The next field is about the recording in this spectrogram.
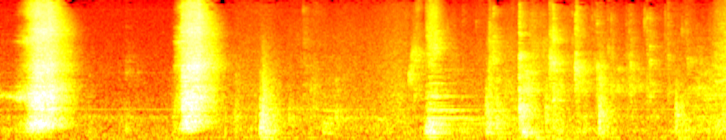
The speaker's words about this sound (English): It sounds cooler if I am spitting on the floor. Yeah, I'm gobbing on the floor. Spitting all my coffee on the floor.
